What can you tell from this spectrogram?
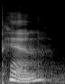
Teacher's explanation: when you say pin, it just comes out, there's a burst of air for the P, and then goes right into the word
